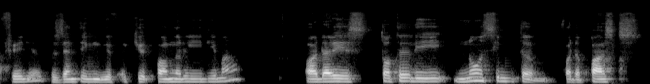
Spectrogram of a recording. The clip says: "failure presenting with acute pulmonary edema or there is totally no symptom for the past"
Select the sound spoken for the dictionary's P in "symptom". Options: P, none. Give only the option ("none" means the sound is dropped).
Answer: none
